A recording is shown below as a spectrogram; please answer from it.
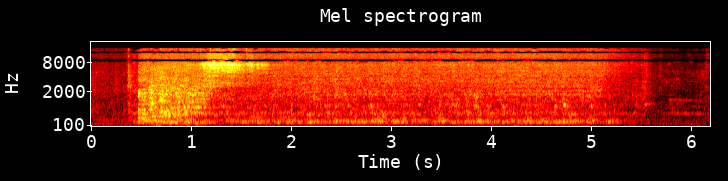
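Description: Acorn stainless steel toilet flushing: a sudden loud rush of water starts about half a second in, runs for about five seconds, then cuts down to a much quieter trickle near the end.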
